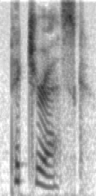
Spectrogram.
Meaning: 1. Resembling or worthy of a picture or painting; having the qualities of a picture or painting; pleasingly beautiful 2. Strikingly graphic or vivid; having striking and vivid imagery
- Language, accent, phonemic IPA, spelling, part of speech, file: English, US, /ˌpɪkt͡ʃəˈɹɛsk/, picturesque, adjective, En-us-picturesque.ogg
